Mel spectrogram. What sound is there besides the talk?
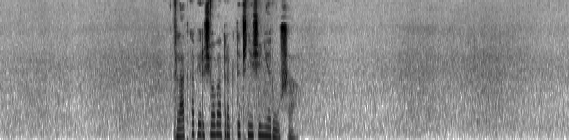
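ocean waves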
